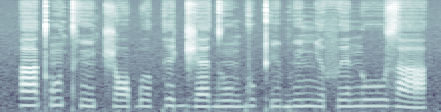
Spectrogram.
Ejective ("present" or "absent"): present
